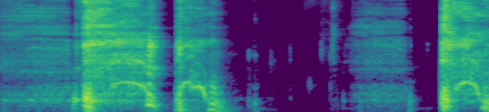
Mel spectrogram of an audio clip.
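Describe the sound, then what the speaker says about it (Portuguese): Two short, dry coughs in quick succession, then a pause with faint breathing and a third cough, all close by with no talking. "uma tosse seca"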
